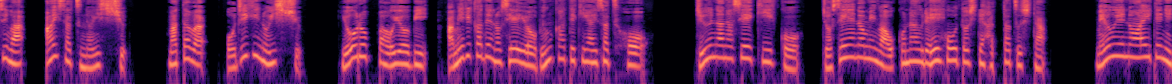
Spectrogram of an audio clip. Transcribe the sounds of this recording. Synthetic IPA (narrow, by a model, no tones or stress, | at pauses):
iβaː | isat͡sɨno̞iɕːɨ | mat̪aβa | o̞ʑiɡʲino̞iɕːɨ | jo̞ːɾo̞pːao̞jo̞bʲi | ame̞ɾʲikad̪e̞no̞se̞ːjo̞ːbɯ̟̃ŋkat̪e̞kʲiaisat͡sɨ̥ho̞ː | d͡ʑɨːnanase̞ːkʲiːko̞ː | d͡ʑo̞se̞ːno̞mʲiɡao̞ko̞naɯ̟ɾe̞ːho̞ːt̪o̞ɕi̥t̪e̞hat̪ːat͡sɨɕi̥t̪a | me̞ɯ̟e̞no̞ait̪e̞ɲ̟i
